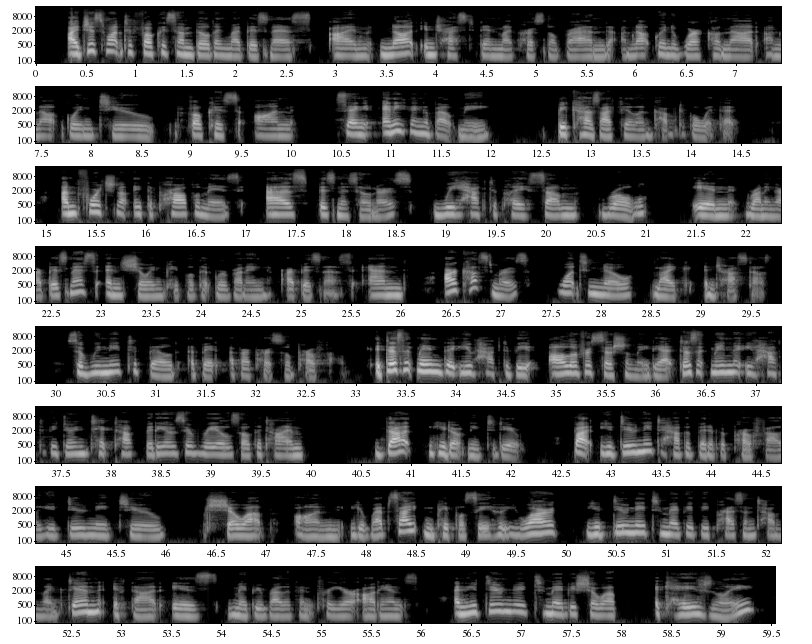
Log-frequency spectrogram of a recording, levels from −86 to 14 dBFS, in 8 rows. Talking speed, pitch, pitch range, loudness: 170 wpm, 190 Hz, 175-220 Hz, -26 LUFS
